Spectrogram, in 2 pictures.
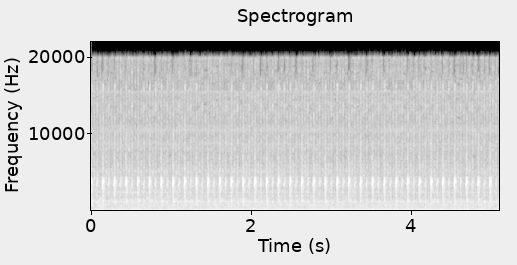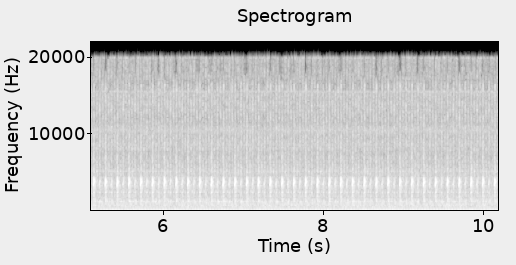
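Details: VW Polo Sedan, nearly 100,000 km, cold start: steady, even, sharp metallic knock about two per second at idle from inside the engine, cause unknown; raising revs to about 1500 rpm makes the knocking stop.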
